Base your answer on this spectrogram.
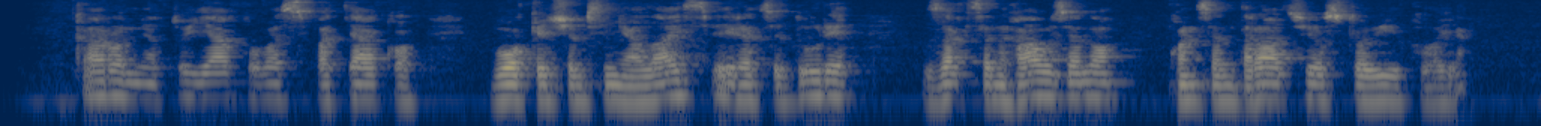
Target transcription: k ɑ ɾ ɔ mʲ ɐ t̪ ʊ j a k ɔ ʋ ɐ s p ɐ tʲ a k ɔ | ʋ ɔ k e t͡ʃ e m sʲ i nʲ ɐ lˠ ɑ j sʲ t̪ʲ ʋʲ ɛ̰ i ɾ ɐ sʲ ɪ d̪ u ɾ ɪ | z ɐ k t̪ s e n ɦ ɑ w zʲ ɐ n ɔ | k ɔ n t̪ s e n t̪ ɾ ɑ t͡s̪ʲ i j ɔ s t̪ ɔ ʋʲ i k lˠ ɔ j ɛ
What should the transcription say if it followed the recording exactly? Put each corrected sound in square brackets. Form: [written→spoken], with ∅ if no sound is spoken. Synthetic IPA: k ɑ ɾ ɔ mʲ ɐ t̪ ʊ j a k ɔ ʋ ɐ s p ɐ tʲ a k ɔ | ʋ ɔ k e t͡ʃ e m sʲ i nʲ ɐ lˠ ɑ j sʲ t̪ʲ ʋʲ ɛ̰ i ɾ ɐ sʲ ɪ d̪ u ɾ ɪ | z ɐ k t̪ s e n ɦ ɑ w zʲ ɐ n ɔ | k ɔ n t̪ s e n t̪ ɾ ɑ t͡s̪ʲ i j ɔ s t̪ ɔ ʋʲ i k lˠ ɔ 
